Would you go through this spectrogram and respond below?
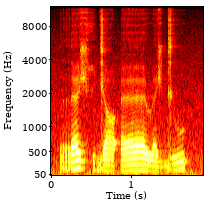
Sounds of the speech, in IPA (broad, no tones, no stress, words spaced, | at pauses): ræʒ hiɡʲɑːʔæː ɹæʒɡʲu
